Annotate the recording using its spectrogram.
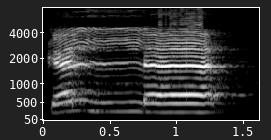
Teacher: اس الف پر مد ہے، اس مد کو 5 الف کی مقدار کھینچ کر پڑھتے ہیں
